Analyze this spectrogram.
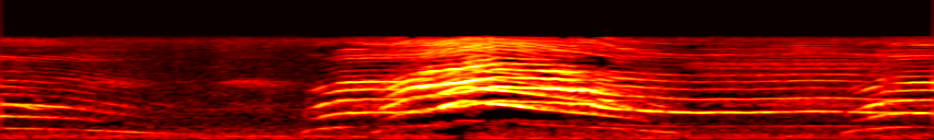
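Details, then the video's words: Angry cats in a confrontation: drawn-out wailing yowls with falling and rising tones, swelling into a loud, harsh, strained howl midway before easing back to lower moaning cries and a fresh rising yowl at the end. "Cat VS Cat Angry"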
